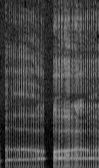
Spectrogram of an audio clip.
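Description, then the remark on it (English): A voice makes a rough, gravelly burp-like growl in two sustained bursts split by a brief gap, loud, with a buzzing, rattling texture and no spoken words. “It's like a gravelly burp, I guess.”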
